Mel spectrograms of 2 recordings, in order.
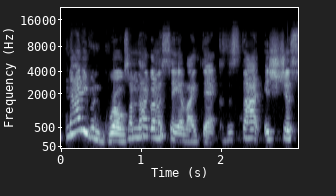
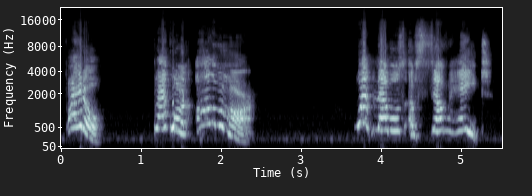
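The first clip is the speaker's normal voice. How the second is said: much higher, louder anguished shout; anguished outcry; 12 semitones higher, 5 dB louder than usual. Real, not acted. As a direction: plead with the whole community. Passionate rant at women.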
